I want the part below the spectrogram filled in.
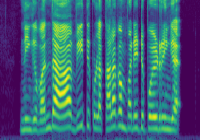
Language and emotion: Tamil, angry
